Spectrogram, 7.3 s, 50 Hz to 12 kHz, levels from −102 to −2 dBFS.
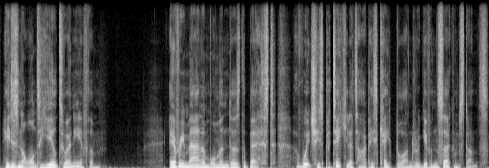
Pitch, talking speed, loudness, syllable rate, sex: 150 Hz, 230 wpm, -17 LUFS, 7.3 syllables/s, male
